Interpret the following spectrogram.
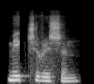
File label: "micturition", Indian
